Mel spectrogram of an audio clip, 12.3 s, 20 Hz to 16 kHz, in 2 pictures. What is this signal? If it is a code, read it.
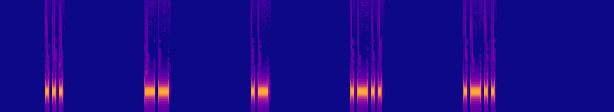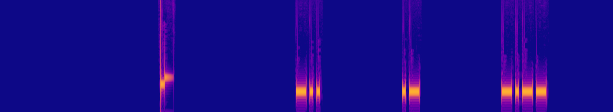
Morse code, heard as a keyed tone, about 36 wpm, spaced as for 10 wpm, 700 Hz. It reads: SMALL DAY
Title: 8x Character Spacing - Top 200 Words - 35wpm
